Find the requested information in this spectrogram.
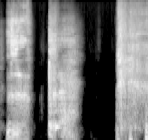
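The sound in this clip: Three short, dry coughs, like throat clearing, come in separate bursts with clear silent gaps between them.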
